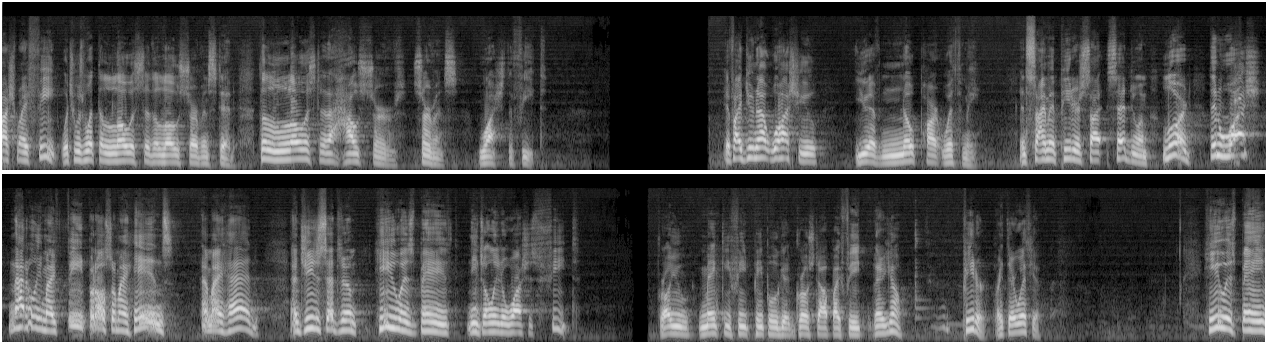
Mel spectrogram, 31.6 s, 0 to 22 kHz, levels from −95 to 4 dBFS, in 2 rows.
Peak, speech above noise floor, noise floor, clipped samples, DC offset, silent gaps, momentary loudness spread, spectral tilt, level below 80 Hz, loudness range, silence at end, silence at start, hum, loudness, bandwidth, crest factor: -4 dBFS; 45 dB; -63 dBFS; under 0.1%; under 0.1%; 7.59-8.81 s, 23.68-23.86 s; 13 LU; -5 dB/octave; -62 dBFS; 6 LU; 0 s; 0 s; none; -18 LUFS; 16 kHz; 16 dB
